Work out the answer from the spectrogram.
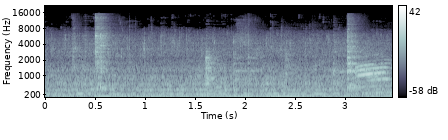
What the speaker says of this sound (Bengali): এদিকে কিন্তু মশলাটা আমার কষানো হচ্ছে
